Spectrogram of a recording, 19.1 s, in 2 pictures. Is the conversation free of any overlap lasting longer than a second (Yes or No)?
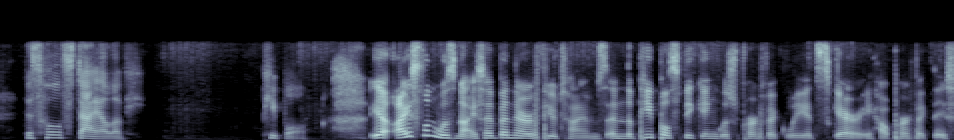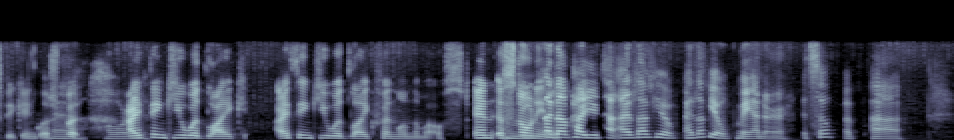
Yes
